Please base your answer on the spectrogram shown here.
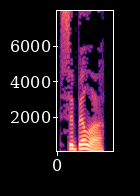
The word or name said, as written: Sybilla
